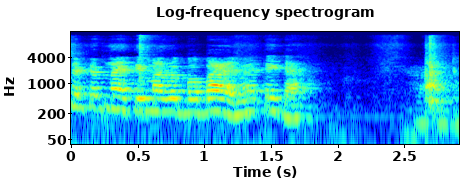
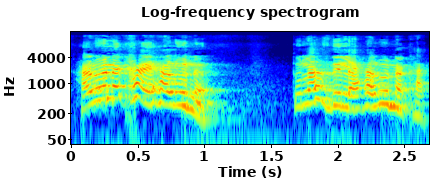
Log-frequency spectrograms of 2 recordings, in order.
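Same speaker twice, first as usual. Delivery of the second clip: urgent admonishing; 6 semitones higher, 10 dB louder than usual. Real, not acted. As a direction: urge a greedy dog, loud and high. Urging the eating dog to slow down.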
